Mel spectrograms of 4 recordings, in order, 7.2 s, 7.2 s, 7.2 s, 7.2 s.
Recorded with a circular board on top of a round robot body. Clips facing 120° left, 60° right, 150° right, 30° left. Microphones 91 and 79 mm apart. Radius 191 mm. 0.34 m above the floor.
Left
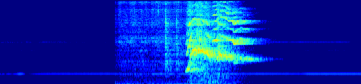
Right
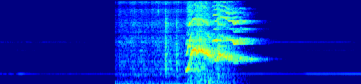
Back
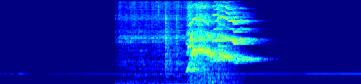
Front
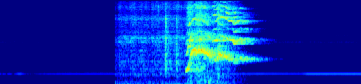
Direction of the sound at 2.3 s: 15° right.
